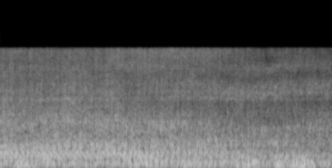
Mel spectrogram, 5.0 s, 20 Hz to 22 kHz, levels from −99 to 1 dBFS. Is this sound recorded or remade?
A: remade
